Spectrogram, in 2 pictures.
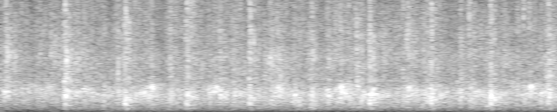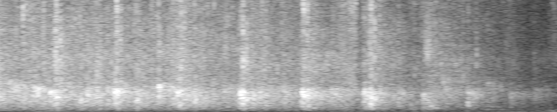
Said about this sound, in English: Let's give a round of applause to all the people on the screen. Thank you.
